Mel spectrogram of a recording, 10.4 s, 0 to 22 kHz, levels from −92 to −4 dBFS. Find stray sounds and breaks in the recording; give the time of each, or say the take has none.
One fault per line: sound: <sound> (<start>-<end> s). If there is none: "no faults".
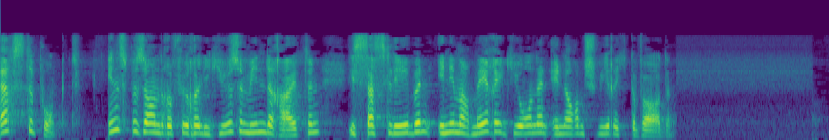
no faults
